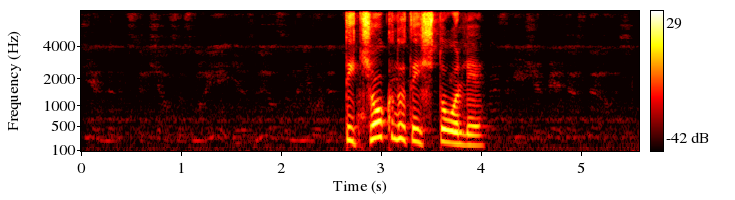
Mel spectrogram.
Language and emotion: Russian, angry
